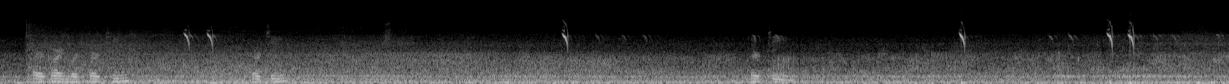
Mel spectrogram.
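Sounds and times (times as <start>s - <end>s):
steady rushing noise: 0.0s - 12.2s
speech: 0.3s - 1.5s, 2.5s - 3.0s, 7.5s - 8.1s
bird chirps: 10.5s - 11.8s.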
